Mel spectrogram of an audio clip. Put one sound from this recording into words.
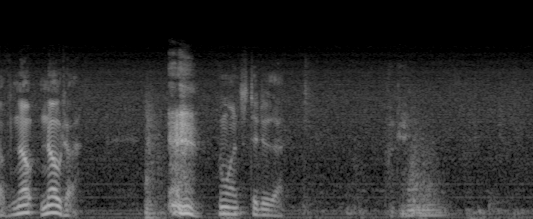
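An elderly man speaks calmly through a microphone.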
